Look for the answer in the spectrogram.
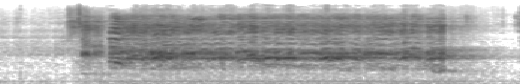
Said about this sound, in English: Look at all those chickens. Look at all those chickens.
